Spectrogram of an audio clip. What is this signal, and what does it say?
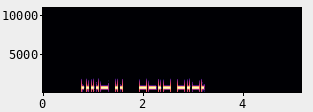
Morse code, heard as a keyed tone, about 25 wpm, 700 Hz. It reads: 4I QC
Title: Winter Field Day Exchanges Encore 25wpm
